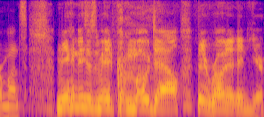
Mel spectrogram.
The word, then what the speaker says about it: modal: dose of confidence me is made from Mod Modell Modell I said it I've been saying it wrong apparently for months me is made from modal they wrote it in here pronounced modal like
